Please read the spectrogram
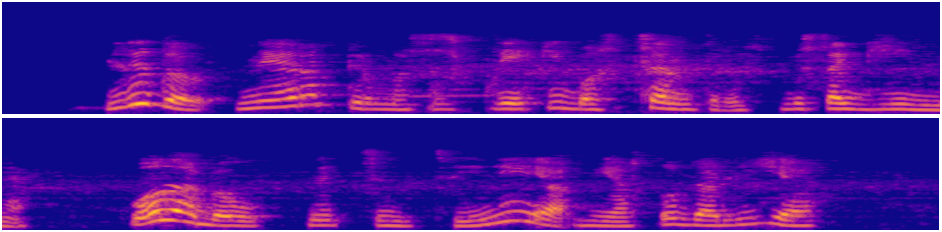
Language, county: Lithuanian, Utena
